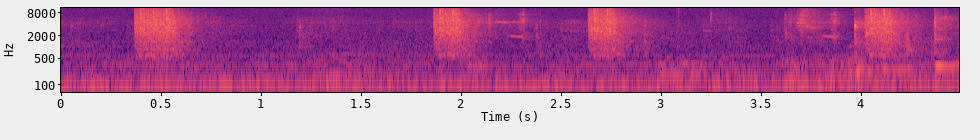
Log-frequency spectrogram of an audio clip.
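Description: Camera shutters firing: three short bursts of clicks spread across a few seconds, with another starting right at the end.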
